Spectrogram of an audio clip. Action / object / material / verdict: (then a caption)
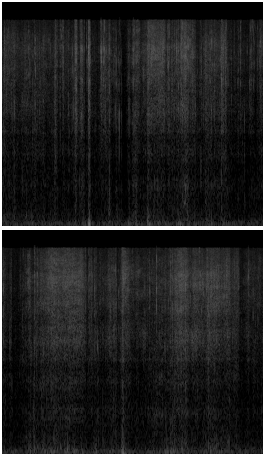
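scrape / crumpled paper sheet / paper / none. A thin, crumpled white paper sheet is spread flat and pressed and rubbed with a fingertip. It makes dense, continuous crinkling and rustling with bright, high crackle, broken by a few sharper snaps.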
